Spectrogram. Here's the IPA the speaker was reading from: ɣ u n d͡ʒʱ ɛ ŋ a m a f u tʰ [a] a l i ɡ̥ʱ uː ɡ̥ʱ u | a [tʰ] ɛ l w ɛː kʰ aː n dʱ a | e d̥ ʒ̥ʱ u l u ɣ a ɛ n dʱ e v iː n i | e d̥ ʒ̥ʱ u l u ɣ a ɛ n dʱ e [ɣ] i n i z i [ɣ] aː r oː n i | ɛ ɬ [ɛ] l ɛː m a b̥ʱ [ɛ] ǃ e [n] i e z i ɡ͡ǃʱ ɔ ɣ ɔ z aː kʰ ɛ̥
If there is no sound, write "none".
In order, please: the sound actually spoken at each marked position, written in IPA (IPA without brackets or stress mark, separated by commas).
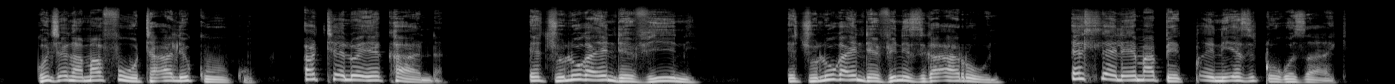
a, tʰ, v, ɣ, ɛ, ɛ, n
